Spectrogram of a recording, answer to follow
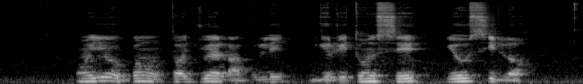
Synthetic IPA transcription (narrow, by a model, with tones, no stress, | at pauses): w̃ɔ̃˧je˦˨bɔ˦õ˦˨˦tɔ˦d͡ʒu˦ɛ˦˨la˨bũ˨˦le˦˨ | ɡe˨ɾe˨to˦n̩˦se˦ | jo˦si˦˨lɔ˧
